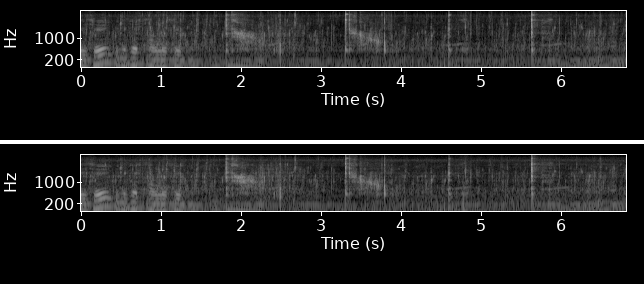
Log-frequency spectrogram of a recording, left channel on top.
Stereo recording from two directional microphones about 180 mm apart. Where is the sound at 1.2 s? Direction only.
30° left (ahead or behind).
